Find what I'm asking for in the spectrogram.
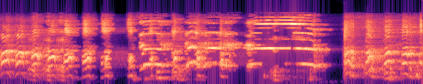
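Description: A rooster crows loudly, its long strained call rising over a busy background of clucking hens, with no one speaking.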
